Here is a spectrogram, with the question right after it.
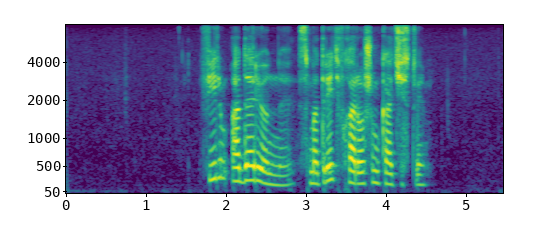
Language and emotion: Russian, neutral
